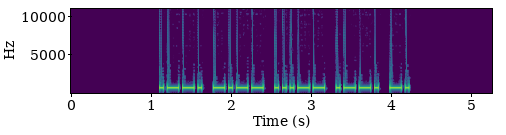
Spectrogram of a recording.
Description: Morse code, heard as a keyed tone, about 25 wpm, 700 Hz. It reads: PY3PN
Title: DXCC-100 Call Signs - 5 Characters - Repeated 2x - 25wpm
